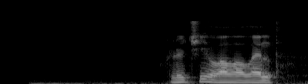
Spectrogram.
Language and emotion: Russian, neutral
